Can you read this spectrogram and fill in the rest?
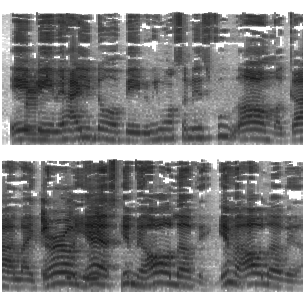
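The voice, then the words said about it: Put-on New Orleans accent. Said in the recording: “The accent is my favorite... Oh, it's the best accent in the world. That's the get it all accent.”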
